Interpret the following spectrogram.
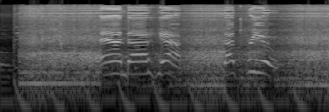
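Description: Street traffic noise on a wet road, a steady hiss with a low engine hum, with a woman's voice over it from about a second and a half in.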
